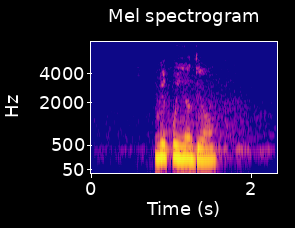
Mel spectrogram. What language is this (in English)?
Pahari-Potwari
